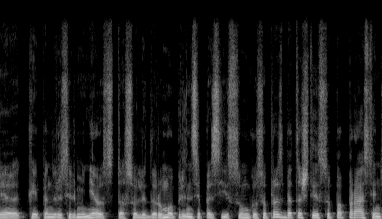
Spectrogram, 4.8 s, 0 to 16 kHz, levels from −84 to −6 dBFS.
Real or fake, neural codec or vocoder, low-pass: real; none; 14.4 kHz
